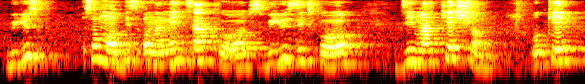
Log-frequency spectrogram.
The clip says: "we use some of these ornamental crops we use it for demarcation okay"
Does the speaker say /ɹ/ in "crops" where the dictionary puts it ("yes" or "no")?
no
